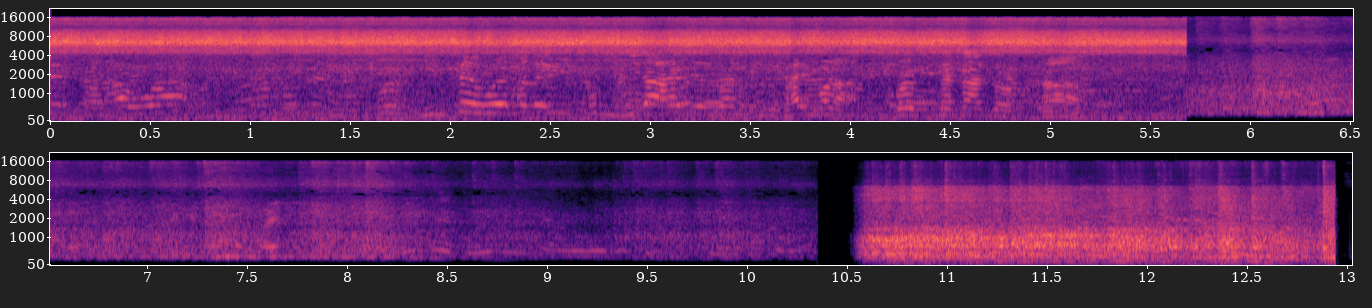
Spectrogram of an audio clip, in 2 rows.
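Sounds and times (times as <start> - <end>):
loud high-pitched hiss: 0.0 - 5.7
people talking: 0.0 - 10.4.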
